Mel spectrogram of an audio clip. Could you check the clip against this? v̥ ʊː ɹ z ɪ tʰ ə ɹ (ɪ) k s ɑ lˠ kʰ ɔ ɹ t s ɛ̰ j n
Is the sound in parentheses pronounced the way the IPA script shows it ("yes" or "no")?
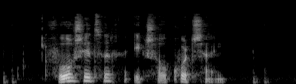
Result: yes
